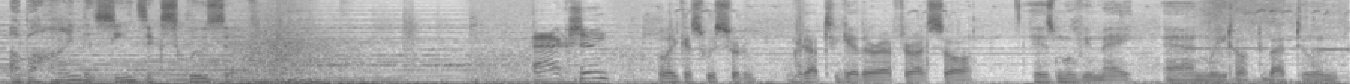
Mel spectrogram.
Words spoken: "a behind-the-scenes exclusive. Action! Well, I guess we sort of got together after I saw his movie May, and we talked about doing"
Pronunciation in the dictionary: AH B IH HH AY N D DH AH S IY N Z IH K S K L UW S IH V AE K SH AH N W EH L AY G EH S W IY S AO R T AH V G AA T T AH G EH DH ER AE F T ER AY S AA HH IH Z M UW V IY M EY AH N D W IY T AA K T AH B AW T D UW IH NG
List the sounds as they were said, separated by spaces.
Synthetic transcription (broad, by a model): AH B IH HH AY N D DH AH S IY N Z IH K S K L UW S IH V AE K SH AH N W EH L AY G EH S W IY S AO R T AH V G AA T T AH G EH DH ER AE F T ER AY S AA HH IH Z M UW V IY M EY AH N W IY T AA K T AH B AW T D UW IH NG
